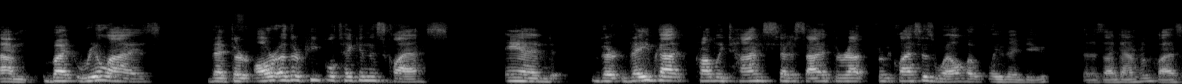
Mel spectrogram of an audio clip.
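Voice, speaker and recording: A somewhat breathy man with a fairly high pitch speaks with ordinary pitch variation and big swings in loudness. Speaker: college math instructor. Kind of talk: lecture. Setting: video call. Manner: fast; animated.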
